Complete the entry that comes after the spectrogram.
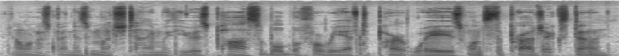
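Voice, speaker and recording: A very low-voiced man acting as a college jock, young, protective and tender. He talks in an intimate boyfriend ASMR style, softly teasing and reassuring, with noticeable noise behind the voice. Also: little pitch movement, brisk. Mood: teasing, affectionate. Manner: soft, teasing, gently reassuring. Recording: clearly audible background noise.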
